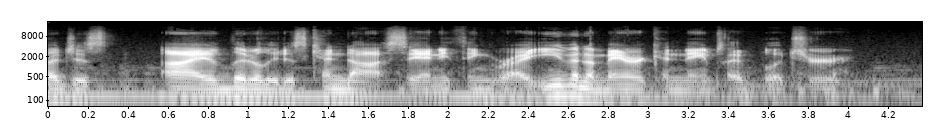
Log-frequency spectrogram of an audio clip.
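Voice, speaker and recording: A man delivers his words at a fairly quick pace while music sounds in the background. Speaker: esports caster. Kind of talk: live commentary. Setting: livestream.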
